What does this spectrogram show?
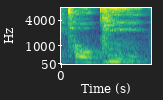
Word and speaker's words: Tolkien: about a movie called token or tokine however they pronounce it that's the way he pronounced in the movie he was like my name is tokine it was like token token whatever but that's how you pronounce the name you want to move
